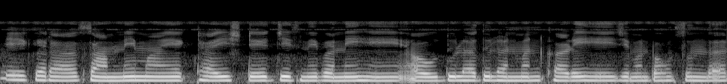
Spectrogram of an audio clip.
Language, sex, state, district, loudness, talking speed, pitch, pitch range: Chhattisgarhi, female, Chhattisgarh, Jashpur, -13 LUFS, 125 wpm, 180 Hz, 175-185 Hz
